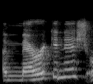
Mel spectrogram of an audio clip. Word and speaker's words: Americanish: Okay, so I watched, is it pronounced Americanish or Americanish? – Americanish. Yeah, just Americanish. – American-ish. Just like Blackish.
